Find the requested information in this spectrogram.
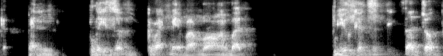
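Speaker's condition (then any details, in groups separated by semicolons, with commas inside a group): Laryngectomy; total laryngectomy and glossectomy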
